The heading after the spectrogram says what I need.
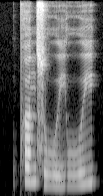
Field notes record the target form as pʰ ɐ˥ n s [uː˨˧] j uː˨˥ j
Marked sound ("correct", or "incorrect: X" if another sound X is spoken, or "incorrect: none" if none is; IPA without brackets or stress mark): incorrect: uː˨˩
